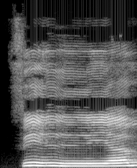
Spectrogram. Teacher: Kat sini kalau ada sabdu di atas mim kena dengung bila berhenti. Okay, kena dengung dua harakat bila berhenti sebab ada sabdu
